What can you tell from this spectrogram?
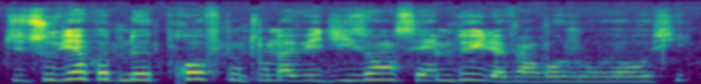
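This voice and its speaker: A woman who hosts gaming roleplay videos talks quickly in a high, slightly mellow voice. She improvises casually while playing and chats through every action as it happens. Slight background noise is present.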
